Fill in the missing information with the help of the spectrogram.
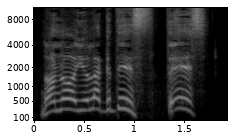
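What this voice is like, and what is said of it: South American accent. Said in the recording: “He spoke in a South American accent.”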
